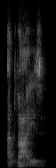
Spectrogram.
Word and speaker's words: advise: Que lo podemos ver acá, termina con Z, que es advice, ¿cierto? Donde esa S que nosotros pensamos que es, no es una S, es una Z, por ende vibra un poquito más al pronunciar.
